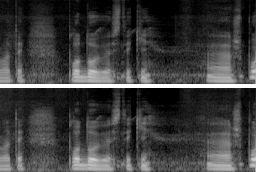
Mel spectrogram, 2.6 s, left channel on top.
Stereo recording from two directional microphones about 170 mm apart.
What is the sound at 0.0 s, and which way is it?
Speech, 25° left (ahead or behind).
